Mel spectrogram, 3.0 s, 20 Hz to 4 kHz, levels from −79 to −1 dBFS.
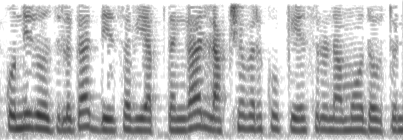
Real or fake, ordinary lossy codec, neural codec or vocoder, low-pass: real; AAC, 32 kbps; none; 3.6 kHz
